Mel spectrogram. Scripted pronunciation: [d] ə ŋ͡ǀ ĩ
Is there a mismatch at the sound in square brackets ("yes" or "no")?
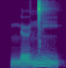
yes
